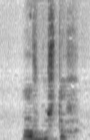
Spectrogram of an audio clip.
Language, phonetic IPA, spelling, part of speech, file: Russian, [ˈavɡʊstəx], августах, noun, LL-Q7737 (rus)-августах.wav
- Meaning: prepositional plural of а́вгуст (ávgust)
